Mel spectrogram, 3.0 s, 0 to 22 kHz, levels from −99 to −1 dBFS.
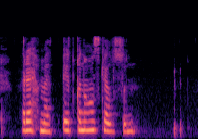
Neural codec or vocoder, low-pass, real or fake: vocoder, 44.1 kHz, 128 mel bands every 512 samples, BigVGAN v2; 7.2 kHz; fake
